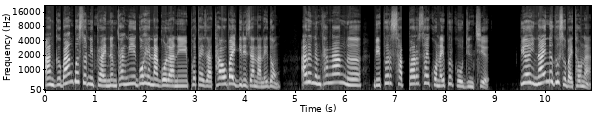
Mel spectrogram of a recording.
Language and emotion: Bodo, angry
